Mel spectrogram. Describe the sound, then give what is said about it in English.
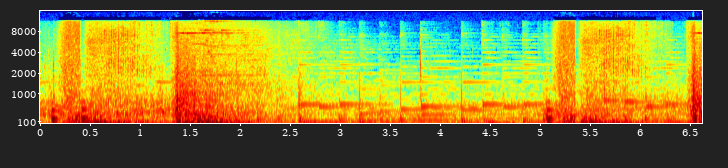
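A magical water effect from a game: rushing, splashy bursts of noise at the start and end, with bright shimmering chime-like tones ringing through the middle, fairly loud throughout. “This is water.”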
